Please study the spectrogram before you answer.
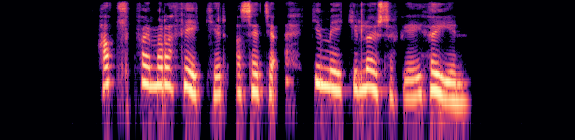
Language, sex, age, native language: Icelandic, female, 30-39, Icelandic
